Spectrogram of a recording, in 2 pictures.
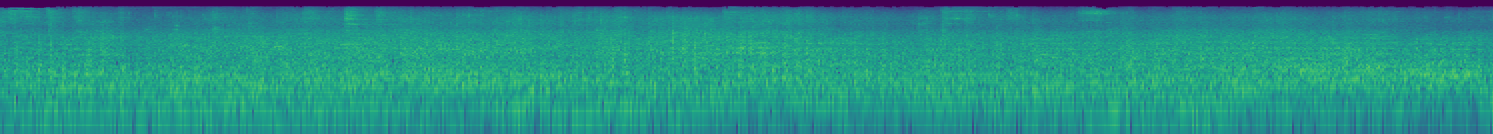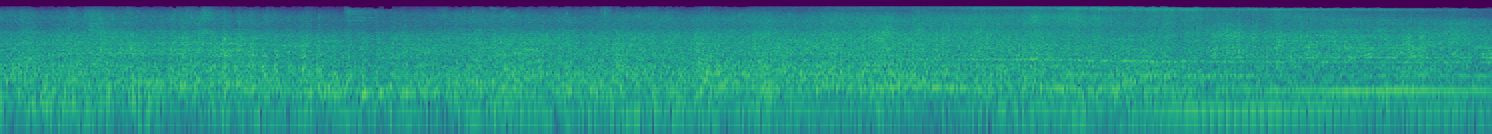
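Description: Double-stack container freight train passing close by, its wheels rolling over the rails in a steady, loud noise. Steady humming tones join in over the last few seconds.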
